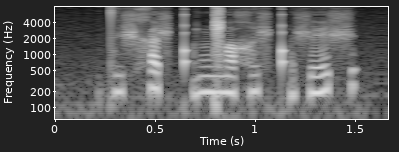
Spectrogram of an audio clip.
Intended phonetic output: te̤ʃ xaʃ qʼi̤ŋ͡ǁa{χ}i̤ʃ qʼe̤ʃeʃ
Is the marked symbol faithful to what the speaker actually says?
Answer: yes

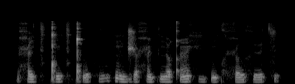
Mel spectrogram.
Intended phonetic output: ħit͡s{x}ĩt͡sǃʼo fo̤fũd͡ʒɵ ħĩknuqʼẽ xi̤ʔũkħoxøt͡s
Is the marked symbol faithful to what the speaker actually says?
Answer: no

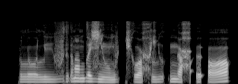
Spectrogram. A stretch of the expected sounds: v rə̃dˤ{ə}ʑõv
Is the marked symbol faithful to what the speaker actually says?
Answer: yes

